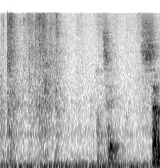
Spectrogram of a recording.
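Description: A quiet pause with a few faint, short rustling noises. A man's voice starts again near the end.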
